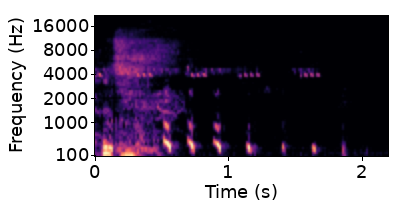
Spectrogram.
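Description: Crickets chirp in a quick, steady series of about eight pulses, with a thin high-pitched trill running above them, fairly loud with no voices present.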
